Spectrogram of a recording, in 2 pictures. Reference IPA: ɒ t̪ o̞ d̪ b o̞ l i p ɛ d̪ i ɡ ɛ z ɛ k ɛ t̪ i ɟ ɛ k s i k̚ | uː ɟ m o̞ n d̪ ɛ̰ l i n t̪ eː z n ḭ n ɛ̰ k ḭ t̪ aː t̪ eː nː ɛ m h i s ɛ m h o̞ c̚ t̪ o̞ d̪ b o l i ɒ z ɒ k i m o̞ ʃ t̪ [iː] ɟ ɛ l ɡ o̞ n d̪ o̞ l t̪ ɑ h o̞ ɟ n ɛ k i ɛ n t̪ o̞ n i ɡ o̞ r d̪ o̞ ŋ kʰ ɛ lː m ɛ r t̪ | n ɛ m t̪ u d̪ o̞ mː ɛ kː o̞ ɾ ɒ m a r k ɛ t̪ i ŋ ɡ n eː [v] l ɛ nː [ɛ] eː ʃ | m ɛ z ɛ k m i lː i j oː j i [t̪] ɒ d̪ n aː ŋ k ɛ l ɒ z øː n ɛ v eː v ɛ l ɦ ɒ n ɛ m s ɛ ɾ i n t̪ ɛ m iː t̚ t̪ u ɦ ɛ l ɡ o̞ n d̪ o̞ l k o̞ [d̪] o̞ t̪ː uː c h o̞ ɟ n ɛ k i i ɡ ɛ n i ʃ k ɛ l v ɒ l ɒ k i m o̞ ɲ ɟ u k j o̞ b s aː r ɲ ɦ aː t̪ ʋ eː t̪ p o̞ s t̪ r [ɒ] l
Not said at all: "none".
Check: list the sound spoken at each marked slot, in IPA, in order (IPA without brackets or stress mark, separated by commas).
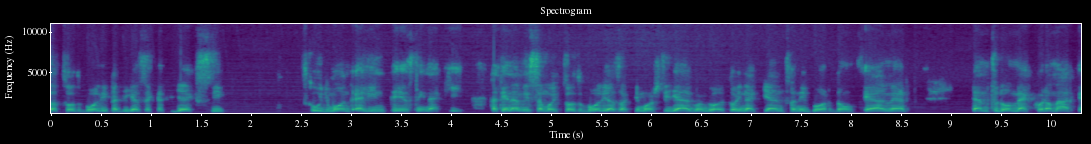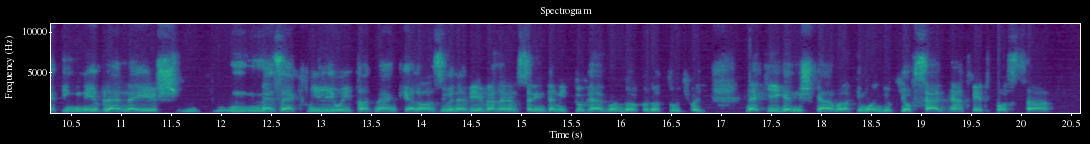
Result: iː, v, ɛ, t̪, d̪, ɒ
